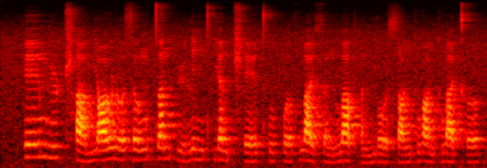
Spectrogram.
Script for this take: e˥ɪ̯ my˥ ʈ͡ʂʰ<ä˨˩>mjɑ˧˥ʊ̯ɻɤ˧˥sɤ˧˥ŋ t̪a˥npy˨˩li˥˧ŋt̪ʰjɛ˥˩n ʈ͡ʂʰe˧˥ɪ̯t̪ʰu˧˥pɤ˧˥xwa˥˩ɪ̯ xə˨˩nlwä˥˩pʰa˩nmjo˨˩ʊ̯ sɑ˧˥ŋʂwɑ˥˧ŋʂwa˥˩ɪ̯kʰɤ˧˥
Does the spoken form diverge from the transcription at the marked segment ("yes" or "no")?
no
